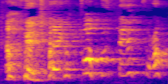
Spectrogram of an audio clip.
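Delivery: high, loud, fighting down giggles; stifled laughing. Real, not acted. Friend trying to recover on camera, laughing helplessly. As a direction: try to talk through a laughing fit.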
